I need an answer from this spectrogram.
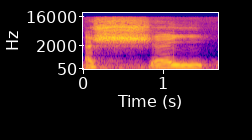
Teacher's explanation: huruf shin itu dimiliki sifat tafashi, mengalir nafas dan angin. Anginnya bertebaran di dalam.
